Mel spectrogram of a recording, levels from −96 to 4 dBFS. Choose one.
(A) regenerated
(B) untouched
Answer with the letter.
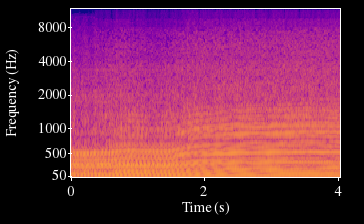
B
